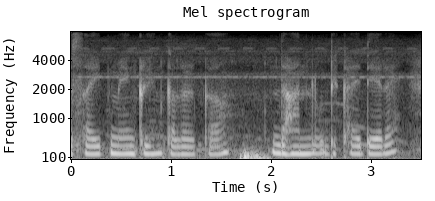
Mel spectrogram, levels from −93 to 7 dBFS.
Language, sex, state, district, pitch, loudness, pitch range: Hindi, female, Arunachal Pradesh, Longding, 180 Hz, -18 LUFS, 175-195 Hz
